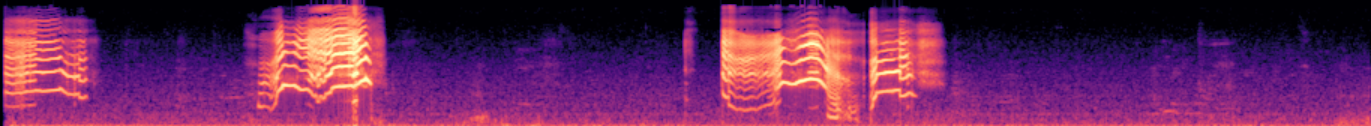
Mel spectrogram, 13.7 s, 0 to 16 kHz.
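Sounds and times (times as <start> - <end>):
baby: 0.0 - 1.0, 2.5 - 3.9, 6.8 - 9.5.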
